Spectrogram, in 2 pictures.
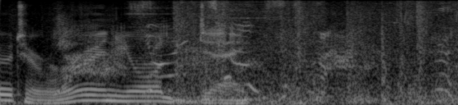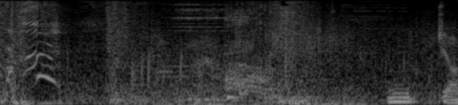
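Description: Fiery blasts and heavy impacts crash in quick bursts.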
